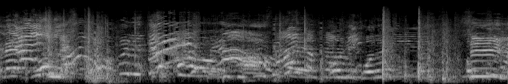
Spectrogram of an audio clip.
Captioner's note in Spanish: Gritos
